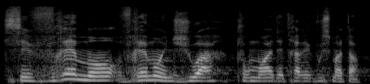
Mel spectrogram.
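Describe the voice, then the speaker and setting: In a reverberant church sanctuary, a guest preacher from France delivers a Sunday sermon with warm self-deprecating humor, often stammering and repeating words as he begins again. His voice leans high, and his pace is a little slow.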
